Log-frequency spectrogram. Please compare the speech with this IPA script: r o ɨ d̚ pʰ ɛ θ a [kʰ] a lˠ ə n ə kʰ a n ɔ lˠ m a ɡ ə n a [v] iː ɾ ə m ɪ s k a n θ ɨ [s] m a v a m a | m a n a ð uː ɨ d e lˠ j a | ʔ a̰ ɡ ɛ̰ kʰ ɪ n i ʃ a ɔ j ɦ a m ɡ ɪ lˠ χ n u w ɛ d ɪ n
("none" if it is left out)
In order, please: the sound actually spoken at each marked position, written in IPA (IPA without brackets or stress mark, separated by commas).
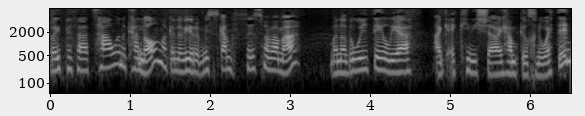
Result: tʰ, v, s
